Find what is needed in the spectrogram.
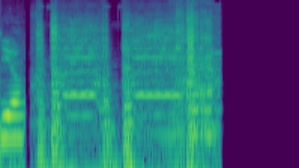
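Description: A short edited transition sound effect for the news logo: a noisy swish with a held tone running under it. It lasts about a second and a half and cuts off suddenly into dead silence.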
